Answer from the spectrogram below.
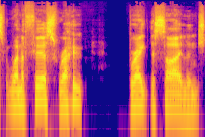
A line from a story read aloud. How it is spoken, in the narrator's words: Josh laughed when he handed it back and he said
